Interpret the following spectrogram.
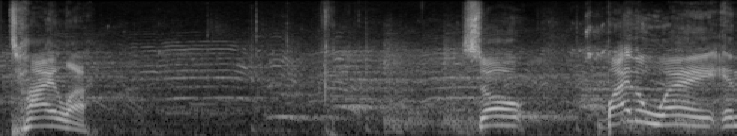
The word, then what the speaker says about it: Thalia: we receive it it's it's written t h a l i a and and has been every time I've gotten it so the eye is in the other spot and it's Tyla that makes a lot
